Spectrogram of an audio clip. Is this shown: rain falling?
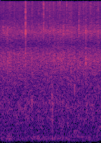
yes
